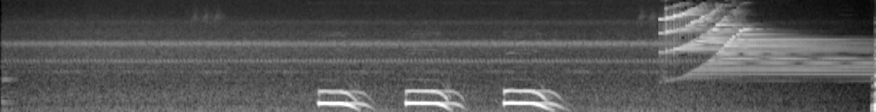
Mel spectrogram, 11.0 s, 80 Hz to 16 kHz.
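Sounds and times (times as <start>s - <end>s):
baby snowy owl: 4.0s - 7.1s.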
